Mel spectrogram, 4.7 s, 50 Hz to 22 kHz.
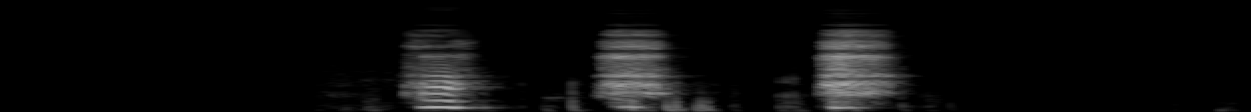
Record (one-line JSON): {"exhalation_length": "4.7 s", "exhalation_amplitude": 3423, "exhalation_signal_mean_std_ratio": 0.3, "survey_phase": "beta (2021-08-13 to 2022-03-07)", "age": "45-64", "gender": "Female", "wearing_mask": "No", "symptom_cough_any": true, "symptom_new_continuous_cough": true, "symptom_sore_throat": true, "symptom_fatigue": true, "symptom_fever_high_temperature": true, "symptom_headache": true, "symptom_onset": "2 days", "smoker_status": "Never smoked", "respiratory_condition_asthma": false, "respiratory_condition_other": false, "recruitment_source": "Test and Trace", "submission_delay": "2 days", "covid_test_result": "Positive", "covid_test_method": "RT-qPCR", "covid_ct_value": 31.5, "covid_ct_gene": "ORF1ab gene"}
